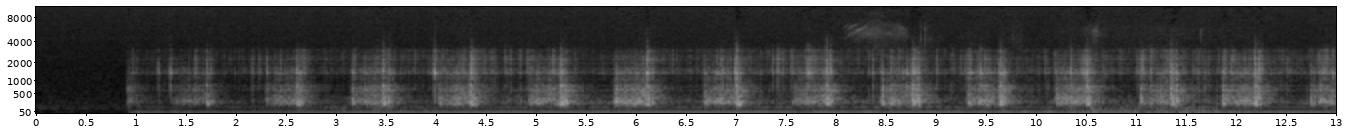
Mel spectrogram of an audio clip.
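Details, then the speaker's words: Holosystolic plateau (rectangular) murmur of constant intensity, starting almost at the onset of ventricular systole and continuing past aortic closure, from the large ventricle-atrium pressure difference: mitral regurgitation, type II. "esta forma con intensidad constante la la vemos en una insuficiencia mitral tipo segundo escuchémoslo"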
